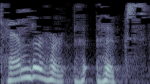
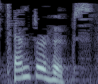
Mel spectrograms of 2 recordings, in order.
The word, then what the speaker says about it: tenterhooks: It's not tender hooks, as I always thought it was. It's tenterhooks.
